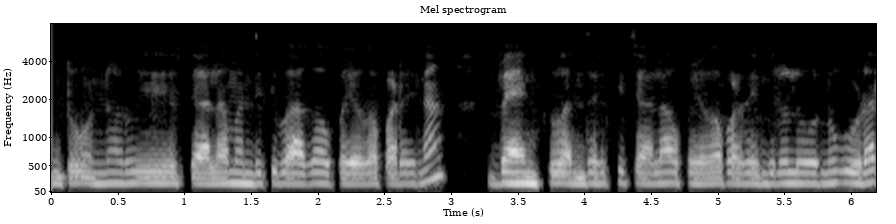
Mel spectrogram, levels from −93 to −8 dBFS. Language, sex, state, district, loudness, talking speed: Telugu, female, Telangana, Karimnagar, -31 LUFS, 135 wpm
